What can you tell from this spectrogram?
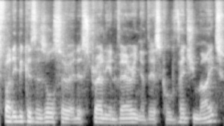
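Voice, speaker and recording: A man speaks in an East Midlands accent at a medium pitch. The recording is very clean, with a silent background. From England, Derby (East Midlands). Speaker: travel content creator. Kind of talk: interview. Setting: live stream.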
